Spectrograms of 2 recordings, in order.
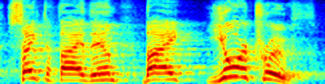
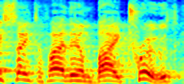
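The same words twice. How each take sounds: First: Slow, with "your" leaned on hard; stress on your. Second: Said in the usual way. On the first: Shown as a demonstration. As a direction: hit "your" as the word that changes everything. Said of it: "He said". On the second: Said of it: "He didn't say".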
